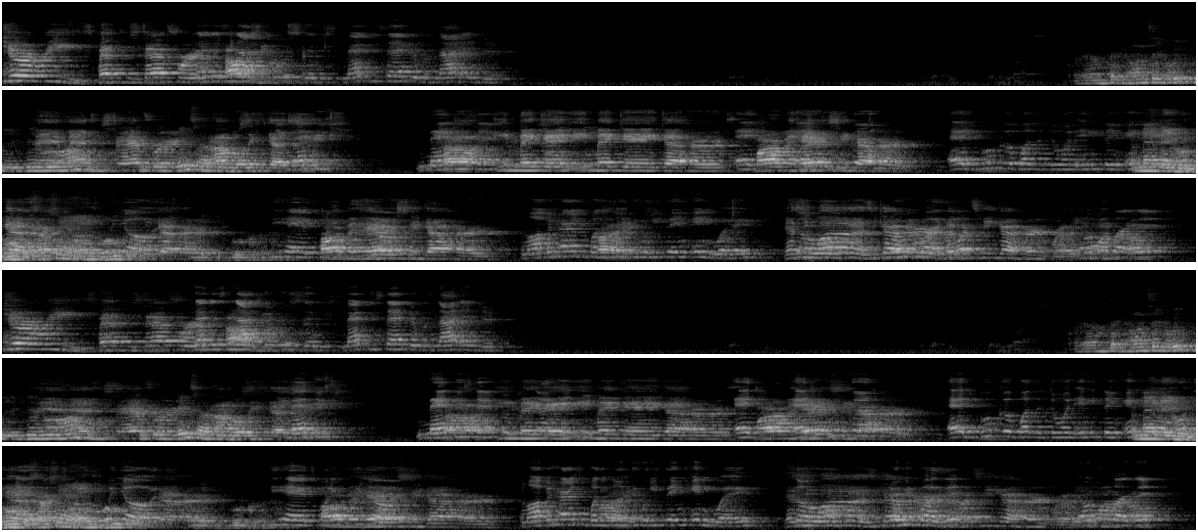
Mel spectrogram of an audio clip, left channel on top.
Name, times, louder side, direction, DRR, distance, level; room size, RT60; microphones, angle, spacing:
voice 1, 0.0-2.5 12.3-13.7 14.0-15.1 16.3-19.2 19.5-21.0 23.9-24.4 25.4-25.9 27.1-28.8 29.8-30.2 31.7-35.3, left 3 dB, 80° left, 2 dB, 0.5 m, -30 dB
voice 2, 1.9-4.9 14.8-15.2 16.1-17.8 19.3-19.5 19.8-20.7 21.4-25.4 26.6-27.9 29.1-31.4 31.8-32.3 32.7-33.5 34.5-35.3, right 2 dB, 55° right, 1 dB, 0.4 m, -34 dB
voice 3, 10.7-13.0 13.3-14.5 23.2-25.3 25.7-26.7, right 1 dB, ahead, -5 dB, 0.5 m, -29 dB
2.4 x 2.2 x 3.7 m, 0.96 s
head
